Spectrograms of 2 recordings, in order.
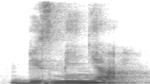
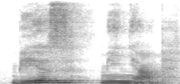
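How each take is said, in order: First: The two words run together as one word. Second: There is a clear gap between the two words. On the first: The speaker calls it right. "You should turn it into a single word" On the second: The speaker calls it wrong. "making this space too obvious"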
